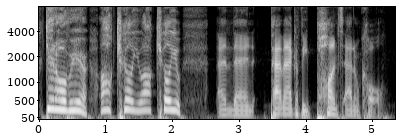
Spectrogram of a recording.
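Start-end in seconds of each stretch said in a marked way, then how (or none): 0.1-2.1 high, loud imitated screaming threat; retold furious scream. Adam Cole lunging at Pat, screaming threats. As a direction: scream it like you're held back from a brawl. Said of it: "And Adam Cole's like".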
